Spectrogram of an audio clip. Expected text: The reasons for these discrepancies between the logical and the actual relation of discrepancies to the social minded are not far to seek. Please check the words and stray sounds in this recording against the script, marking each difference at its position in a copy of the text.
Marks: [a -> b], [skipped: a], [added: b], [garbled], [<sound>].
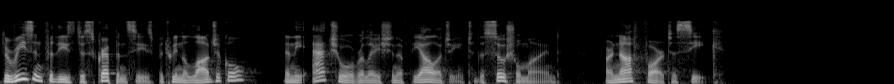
The [reasons -> reason] for these discrepancies between the logical and the actual relation of [discrepancies -> theology] to the social [minded -> mind] are not far to seek.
